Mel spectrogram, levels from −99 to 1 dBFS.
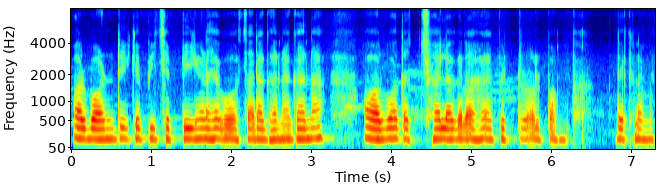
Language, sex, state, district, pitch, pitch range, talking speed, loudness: Hindi, female, Chhattisgarh, Sukma, 175 Hz, 170-180 Hz, 170 wpm, -19 LUFS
